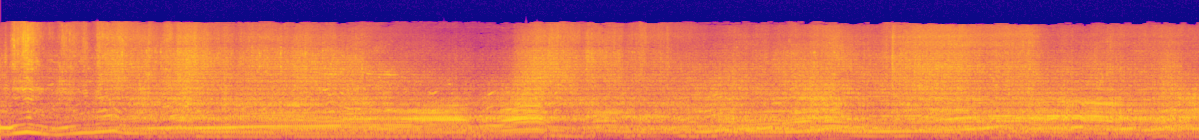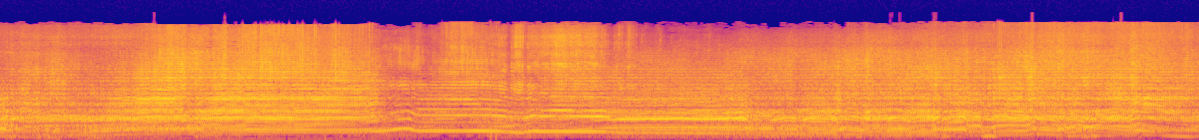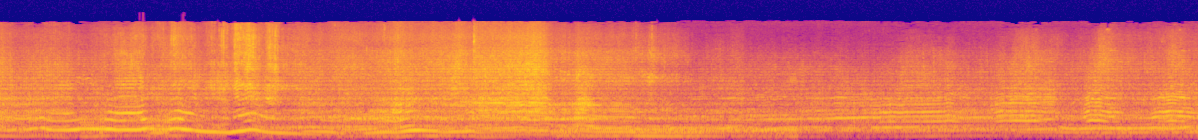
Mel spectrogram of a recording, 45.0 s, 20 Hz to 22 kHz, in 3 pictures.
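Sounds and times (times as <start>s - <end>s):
race vehicle engines revving: 0.0s - 44.9s.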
